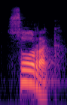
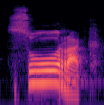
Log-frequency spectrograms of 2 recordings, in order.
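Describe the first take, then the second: First: Brisk dictation repeat; faster. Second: Slow, stretched-out dictation. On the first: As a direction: say the word short and quick. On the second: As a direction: draw the word out for learners. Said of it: "say it slowly". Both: Shown as a demonstration.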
